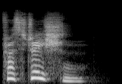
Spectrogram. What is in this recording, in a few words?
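"frustration", British English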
